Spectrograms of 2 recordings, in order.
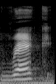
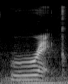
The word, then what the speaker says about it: wreck: So look at words like wreck and right and wrist. What letter is silent? What don't we hear? That's right, W. You don't hear the W. You hear the R sound, right, wreck, wrist.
